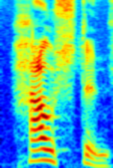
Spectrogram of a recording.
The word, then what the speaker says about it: Houston: And then in 1998, a further Gilda story, Houston, she insists it's pronounced as the street in New York rather than in the city, is set further in the same future.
